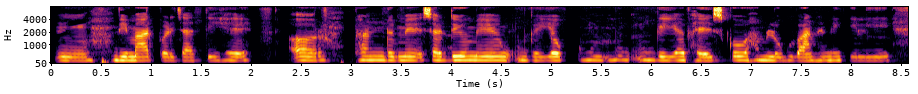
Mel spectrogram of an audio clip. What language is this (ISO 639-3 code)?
hin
